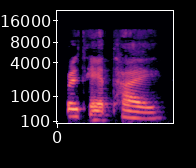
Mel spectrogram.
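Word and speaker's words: ประเทศไทย: Prathet Thai. So, it's very different to how you would say it in English, but a lot of the vowels in Thai are elongated.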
